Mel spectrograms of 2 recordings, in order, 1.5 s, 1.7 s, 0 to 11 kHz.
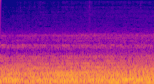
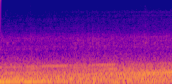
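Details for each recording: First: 2011 Maruti Suzuki Eeco in first gear around 40 km/h: deep, boomy rumble builds as it pulls, a coarse drone from the rear silencer that has grown louder over time; exhaust noise under acceleration. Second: 2011 Maruti Suzuki Eeco on CNG after silencer noise fix, accelerating through gears past 60 in third into fourth: smooth rising drone, no exhaust rattle where noise was previously heard; normal acceleration.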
